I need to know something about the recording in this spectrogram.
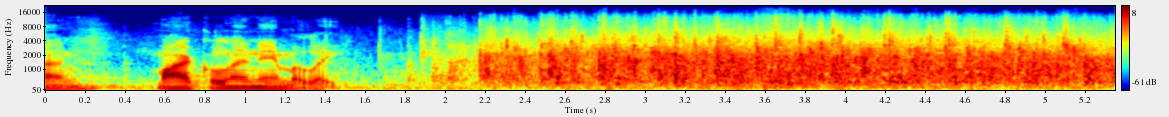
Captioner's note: audience applauding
